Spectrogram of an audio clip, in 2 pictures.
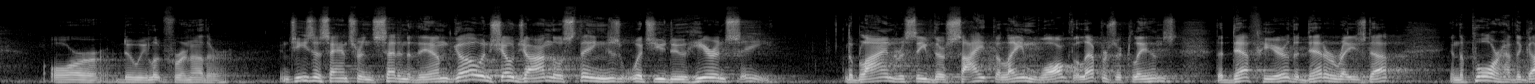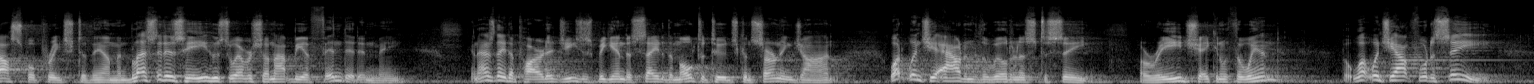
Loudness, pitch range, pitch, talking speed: -19 LUFS, 110-145 Hz, 130 Hz, 195 wpm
